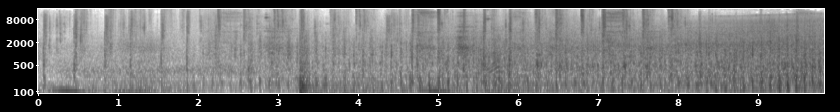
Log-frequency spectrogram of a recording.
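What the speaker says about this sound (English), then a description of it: "helicopters are headed your way." A helicopter's rotor thumps steadily in the background in the video game Rise of the Tomb Raider, with rumbling engine noise, a sharp bang midway, and a constant whooshing wash of sound throughout.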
